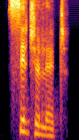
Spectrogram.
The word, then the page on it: sigillate: Indian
